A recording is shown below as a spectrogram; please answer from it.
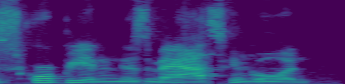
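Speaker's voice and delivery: ordinary talk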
